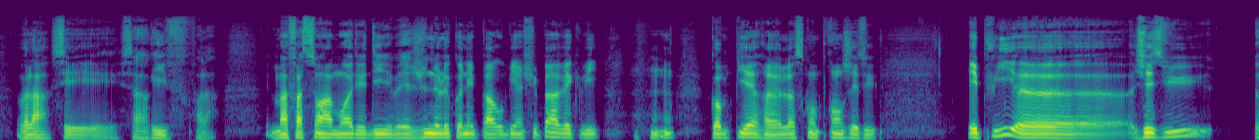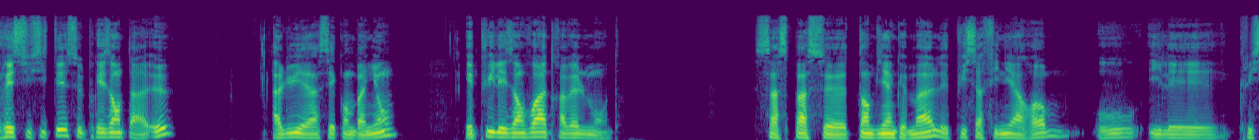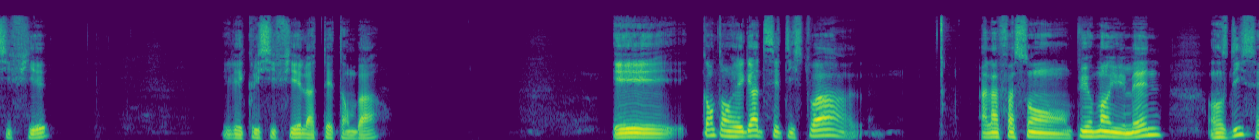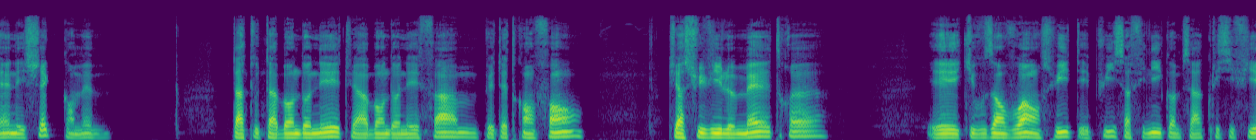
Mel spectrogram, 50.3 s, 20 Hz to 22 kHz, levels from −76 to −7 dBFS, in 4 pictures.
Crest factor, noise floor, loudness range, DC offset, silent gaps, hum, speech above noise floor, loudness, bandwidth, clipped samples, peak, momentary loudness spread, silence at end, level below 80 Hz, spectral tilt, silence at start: 20 dB; -72 dBFS; 6 LU; under 0.1%; none; none; 54 dB; -18 LUFS; 14 kHz; under 0.1%; 0 dBFS; 12 LU; 0 s; -54 dBFS; -4.5 dB/octave; 0.15 s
